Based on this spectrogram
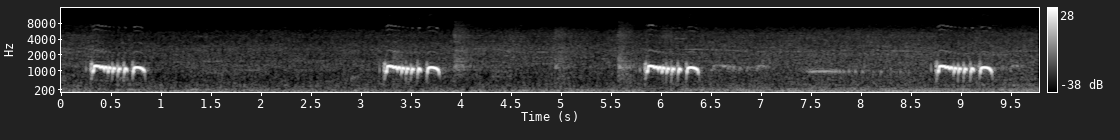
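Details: Local perkutut, the zebra dove, singing to spur a caged bird into song: four short burry, stuttering coo phrases spaced about three seconds apart, with faint softer notes between and steady low hiss.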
